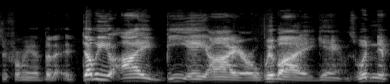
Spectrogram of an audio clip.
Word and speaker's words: Wibai: It is Transylvania Curses and Traitors from, they pronounced it for me, but W-I-B-A-I or Wibai Games.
